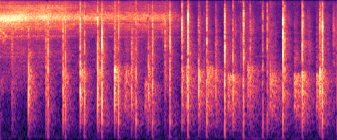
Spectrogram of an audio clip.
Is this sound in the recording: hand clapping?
yes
